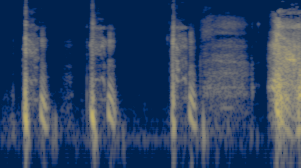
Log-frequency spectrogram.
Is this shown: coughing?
yes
